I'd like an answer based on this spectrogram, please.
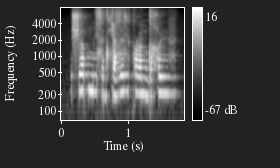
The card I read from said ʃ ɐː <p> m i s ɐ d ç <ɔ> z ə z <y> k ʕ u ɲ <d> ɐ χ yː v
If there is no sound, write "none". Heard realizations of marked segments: p, ɑ, y, d

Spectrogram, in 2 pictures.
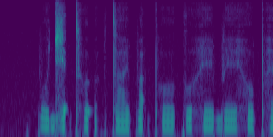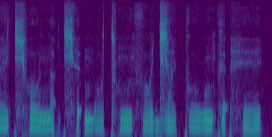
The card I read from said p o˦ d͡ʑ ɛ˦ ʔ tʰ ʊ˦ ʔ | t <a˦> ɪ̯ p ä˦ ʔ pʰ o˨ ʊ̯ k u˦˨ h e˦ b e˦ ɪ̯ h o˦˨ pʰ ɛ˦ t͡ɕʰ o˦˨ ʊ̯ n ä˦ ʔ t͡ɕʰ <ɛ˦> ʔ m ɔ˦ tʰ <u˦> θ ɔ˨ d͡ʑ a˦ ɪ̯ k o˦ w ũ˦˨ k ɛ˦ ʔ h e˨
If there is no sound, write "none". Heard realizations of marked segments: a˨, ɪ˦, ũ˦

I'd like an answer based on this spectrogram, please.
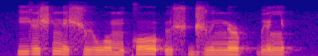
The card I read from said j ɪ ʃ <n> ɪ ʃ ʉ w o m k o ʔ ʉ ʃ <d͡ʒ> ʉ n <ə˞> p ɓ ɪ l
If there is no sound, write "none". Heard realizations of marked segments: n, d͡ʒ, ə˞

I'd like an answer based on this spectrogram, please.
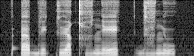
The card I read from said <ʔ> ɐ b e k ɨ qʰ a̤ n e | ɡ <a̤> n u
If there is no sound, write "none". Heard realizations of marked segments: ʔ, a̤

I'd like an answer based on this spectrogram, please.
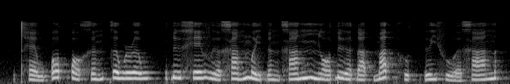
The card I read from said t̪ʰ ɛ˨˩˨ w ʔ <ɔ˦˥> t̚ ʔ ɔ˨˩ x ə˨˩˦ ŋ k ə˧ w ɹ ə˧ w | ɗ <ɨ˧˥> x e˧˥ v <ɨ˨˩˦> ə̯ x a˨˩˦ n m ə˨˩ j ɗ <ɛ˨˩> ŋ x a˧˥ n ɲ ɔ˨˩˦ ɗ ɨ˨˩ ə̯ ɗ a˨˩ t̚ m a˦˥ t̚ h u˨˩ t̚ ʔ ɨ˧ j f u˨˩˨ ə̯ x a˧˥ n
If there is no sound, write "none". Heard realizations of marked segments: ɔ˦˥, ɨ˧, ɨ˨˩˨, ə˨˩

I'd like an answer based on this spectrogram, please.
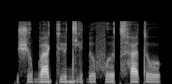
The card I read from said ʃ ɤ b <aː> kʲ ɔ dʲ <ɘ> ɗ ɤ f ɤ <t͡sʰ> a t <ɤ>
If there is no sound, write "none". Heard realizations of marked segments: a, ɘ, t͡sʰ, o

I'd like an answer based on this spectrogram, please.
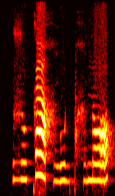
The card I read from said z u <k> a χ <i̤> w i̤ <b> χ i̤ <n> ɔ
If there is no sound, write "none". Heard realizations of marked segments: k, i̤, b, n

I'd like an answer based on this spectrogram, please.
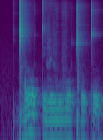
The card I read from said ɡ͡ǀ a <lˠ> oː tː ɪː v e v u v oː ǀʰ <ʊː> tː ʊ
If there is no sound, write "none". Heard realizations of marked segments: l, ʊː

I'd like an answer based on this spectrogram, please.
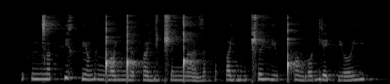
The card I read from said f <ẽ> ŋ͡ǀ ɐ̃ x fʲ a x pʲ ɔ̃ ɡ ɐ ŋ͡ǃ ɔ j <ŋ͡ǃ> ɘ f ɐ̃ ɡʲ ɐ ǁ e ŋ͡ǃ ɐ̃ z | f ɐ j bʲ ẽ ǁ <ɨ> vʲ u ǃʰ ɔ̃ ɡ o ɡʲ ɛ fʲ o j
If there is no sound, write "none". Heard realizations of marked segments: ĩ, ŋ͡ǃ, ɨ

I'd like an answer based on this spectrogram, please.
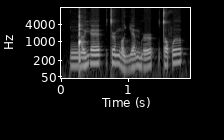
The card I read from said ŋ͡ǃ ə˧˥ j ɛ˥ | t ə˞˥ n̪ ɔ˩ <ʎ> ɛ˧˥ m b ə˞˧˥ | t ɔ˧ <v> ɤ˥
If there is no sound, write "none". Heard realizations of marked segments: ʎ, f

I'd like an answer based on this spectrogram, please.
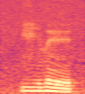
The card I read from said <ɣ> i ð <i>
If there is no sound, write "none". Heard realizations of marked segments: ɣ, e

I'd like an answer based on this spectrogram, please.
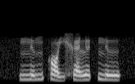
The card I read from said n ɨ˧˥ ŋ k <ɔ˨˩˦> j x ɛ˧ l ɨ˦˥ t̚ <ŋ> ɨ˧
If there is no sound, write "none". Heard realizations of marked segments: ɔ˨˩˨, n

